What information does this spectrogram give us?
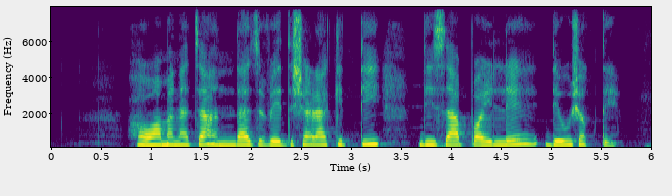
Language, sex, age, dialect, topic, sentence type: Marathi, male, 31-35, Varhadi, agriculture, question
